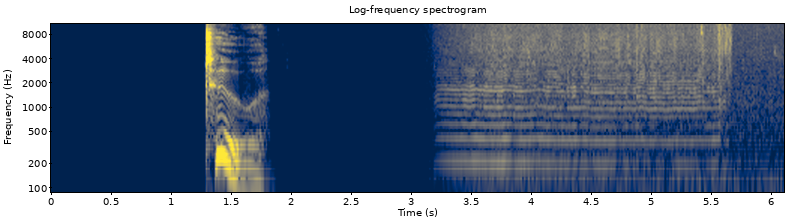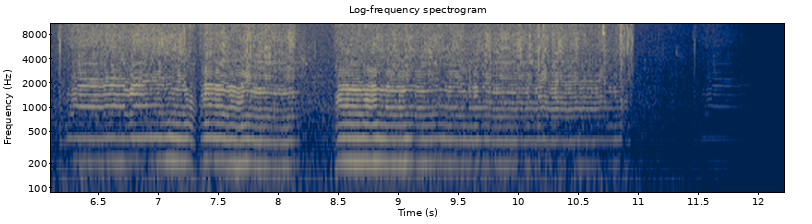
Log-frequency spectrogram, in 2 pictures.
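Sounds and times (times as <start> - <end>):
speech: 1.3 - 1.9
bee buzzing: 3.2 - 11.9.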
